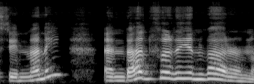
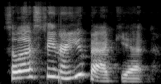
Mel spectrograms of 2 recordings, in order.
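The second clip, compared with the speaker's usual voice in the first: raised voice calling across the house; 5 semitones higher, 5 dB louder than usual. Real, not acted. Seller calling her cat from the packing table, loud call. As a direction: call her name from the next room.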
